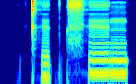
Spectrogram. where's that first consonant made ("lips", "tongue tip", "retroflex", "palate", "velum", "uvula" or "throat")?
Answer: velum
